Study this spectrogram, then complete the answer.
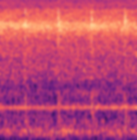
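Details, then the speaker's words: Chinese portable diesel air heater running from one battery, heating a cabin and blowing warm air: soft, steady fan hum with a single light pump tick about twice a second; very quiet, normal running. "You can put it in your outside your camper, outside your tent. It is so quiet."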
